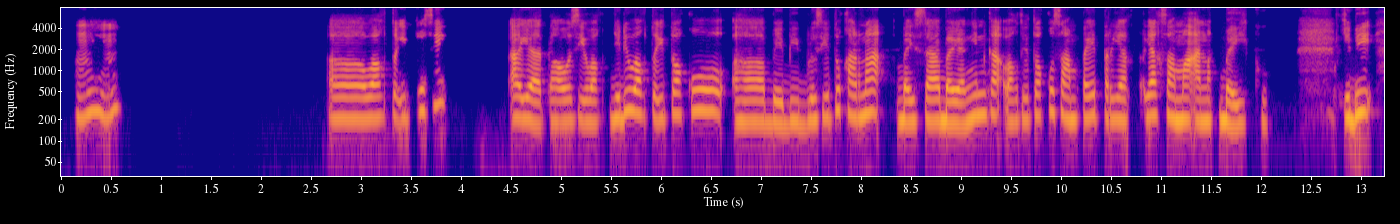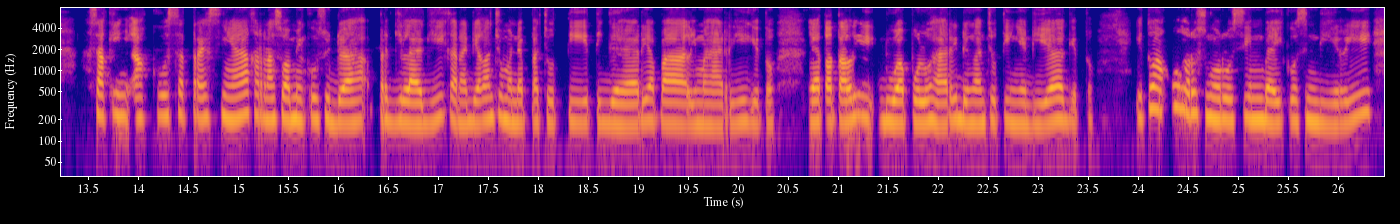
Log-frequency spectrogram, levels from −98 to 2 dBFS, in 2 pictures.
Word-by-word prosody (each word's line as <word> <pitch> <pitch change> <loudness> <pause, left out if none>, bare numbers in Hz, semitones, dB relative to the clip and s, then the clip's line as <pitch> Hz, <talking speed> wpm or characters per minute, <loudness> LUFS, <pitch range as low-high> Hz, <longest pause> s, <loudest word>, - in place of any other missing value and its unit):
Hmm 215 0 -5 0.2
hmm. 285 +3 -6 2.1
Eee, 210 0 -1
waktu 210 -1 -2
itu 255 +6 -7
sih 330 +7 -5 0.7
eee, 215 -1 +2
iya 185 -4 +3
tahu 185 +1 -2
sih. 190 -2 -4
Wak 185 0 -3
jadi, 210 +5 -1
waktu 250 -4 0
itu - - -8
aku, 265 +1 -1
eee, 190 0 -1
baby 185 +1 -3
blues 195 +4 -4
itu. 220 +4 -6
Karena, 240 +1 +1 0.2
bisa 195 0 +1
bayangin 190 +5 +2
Kak, 235 - 0
waktu 200 +2 -5
itu 230 - -6
aku 230 +3 -5
sampai 215 -1 -2
teriak-teriak 210 +2 -2
sama 205 -2 +2
anak 195 0 -3
bayiku. 180 0 -2 0.7
Jadi, 225 +5 +2 0.4
saking 225 -1 +2
aku 220 +2 0
stressnya, 220 0 +1
karena 215 -3 +1
suamiku 205 0 +2
sudah 185 -1 +2
pergi 195 -1 -2
lagi. 180 +3 +4
Karena, 180 -3 0
dia 185 - +2
kan 205 +2 0
cuma 200 -3 0
dapat 185 +1 -2
cuti, 185 0 -5
3 175 -2 +1
hari 195 - 0
apa 180 -2 +3
5 170 -1 -2
hari 180 +1 -6
gitu, 180 +1 -6 0.3
ya, 185 - +6
totally 190 +2 +4
20 185 0 +4
hari 175 +4 +2
dengan 180 -1 0
cutinya 185 -2 -3
dia, 175 +3 +3
gitu. 190 - -11 0.4
Itu, 215 +8 +2
aku 290 +1 +2
harus 245 0 +2
ngurusin 200 0 +2
bayiku 190 +1 +3
sendiri, 185 +5 -2
195 Hz, 150 wpm, -24 LUFS, 185-215 Hz, 2.1 s, ya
